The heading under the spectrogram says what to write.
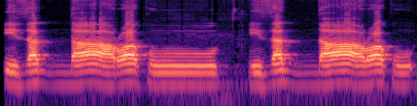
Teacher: ज़ाल को हमने दाल के साथ मिलाना है, ठीक है ना, और दाल को आगे अलिफ के साथ मिलाना है। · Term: तशदीद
